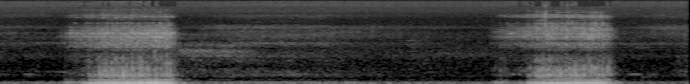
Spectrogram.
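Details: Two deep, rumbling snores about three seconds apart from a Boerboel (Mastiff) puppy, each under a second long, with quiet pauses between them.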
